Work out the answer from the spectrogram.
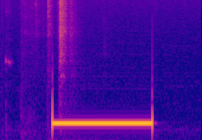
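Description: A single telephone ringing tone sounds while a call is being placed: one steady, mid-pitched beep lasting about a second, starting and stopping cleanly, with no voices around it.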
